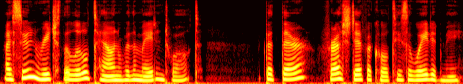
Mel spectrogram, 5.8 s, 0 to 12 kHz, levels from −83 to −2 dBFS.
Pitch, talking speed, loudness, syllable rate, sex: 195 Hz, 165 wpm, -16 LUFS, 5.5 syllables/s, female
